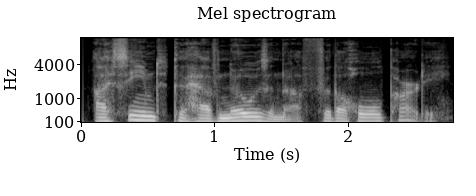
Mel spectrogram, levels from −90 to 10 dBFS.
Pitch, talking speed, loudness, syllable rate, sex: 130 Hz, 215 wpm, -15 LUFS, 5.4 syllables/s, male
